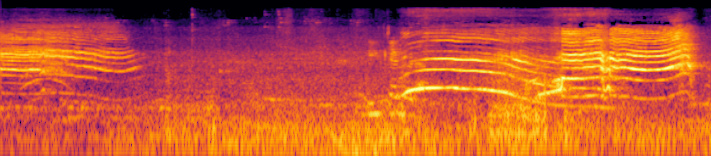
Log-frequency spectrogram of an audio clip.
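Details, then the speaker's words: A young girl crying after being made to get off a scooter: loud, high-pitched wails with a brief quieter gap between bursts. "మీరేంటి లేవండి, దిగండి, ఏడుస్తుంది."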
